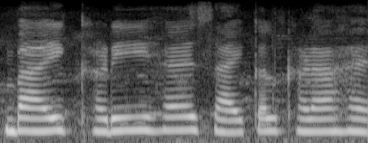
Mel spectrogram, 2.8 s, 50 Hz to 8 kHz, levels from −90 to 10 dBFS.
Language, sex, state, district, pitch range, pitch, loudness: Hindi, female, Bihar, Kaimur, 220-235 Hz, 225 Hz, -16 LUFS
